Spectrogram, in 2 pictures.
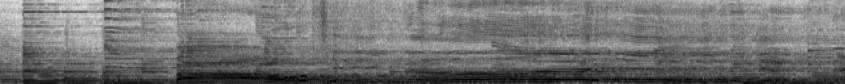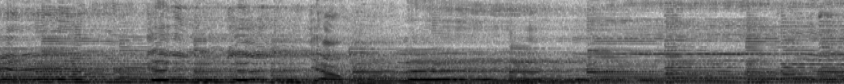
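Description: A man sings a slow, ornamented Vietnamese cải lương vocal line, bending and wavering in pitch, over a karaoke backing track with plucked strings and a held bass note.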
